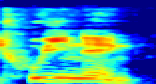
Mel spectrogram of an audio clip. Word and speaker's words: Huineng: His name in Japanese is Enno. I think in Chinese you pronounce it Huineng.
